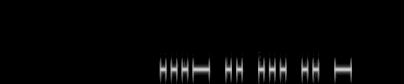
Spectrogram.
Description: Morse code, heard as a keyed tone, about 22 wpm, 700 Hz. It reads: VISIT
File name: 5 Letter Words - First 3 Letters Given - 22wpm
